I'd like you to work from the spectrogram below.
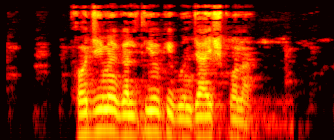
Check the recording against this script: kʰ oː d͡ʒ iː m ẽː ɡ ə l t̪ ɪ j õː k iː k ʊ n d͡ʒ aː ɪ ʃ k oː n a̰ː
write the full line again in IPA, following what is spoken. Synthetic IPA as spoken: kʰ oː d͡ʒ iː m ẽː ɡ ə l t̪ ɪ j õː k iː ɡ ʊ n d͡ʒ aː ɪ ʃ k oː n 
